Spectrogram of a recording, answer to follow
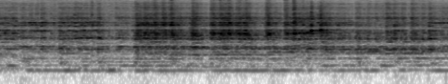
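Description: Pathé Diamond portable suitcase gramophone playing a record. The music sounds thin, with no bass, over a steady haze of record surface noise.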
